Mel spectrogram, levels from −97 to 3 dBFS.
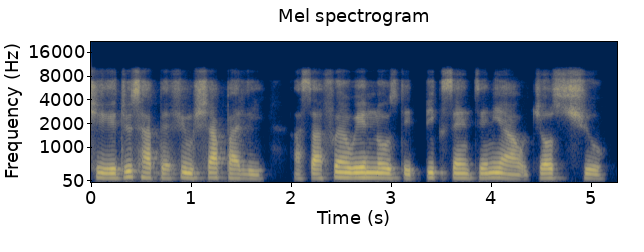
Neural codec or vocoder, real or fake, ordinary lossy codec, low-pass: codec, 24 kHz, 1.2 kbps, DualCodec; fake; Opus, 24 kbps; 9.9 kHz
